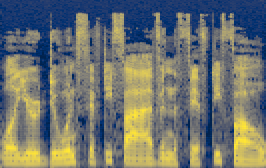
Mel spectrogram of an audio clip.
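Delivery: ordinary delivery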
